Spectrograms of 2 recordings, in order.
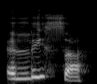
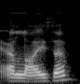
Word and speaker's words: Elisa: So today, today we are discussing Elisa Lam and the Cecil Hotel. To explain, we've been pronouncing it Eliza, but we've come to the conclusion it's probably Elisa. So it's Elisa.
